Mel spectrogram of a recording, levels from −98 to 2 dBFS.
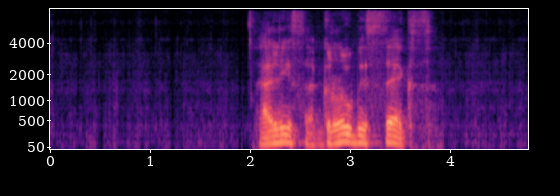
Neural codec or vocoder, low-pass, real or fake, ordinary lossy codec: codec, 16 kHz, 4.8 kbps, FACodec; none; fake; none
